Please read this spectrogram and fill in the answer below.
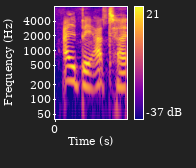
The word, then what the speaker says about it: Alberta: Alberta in Kanada.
